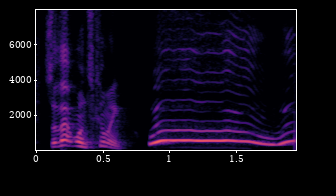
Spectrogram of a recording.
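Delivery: high, loud whooping hype; yelling woo with a laugh at the end; excited whoop. Real, not acted. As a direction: cheer like a hype man. Hyping the coming video.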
